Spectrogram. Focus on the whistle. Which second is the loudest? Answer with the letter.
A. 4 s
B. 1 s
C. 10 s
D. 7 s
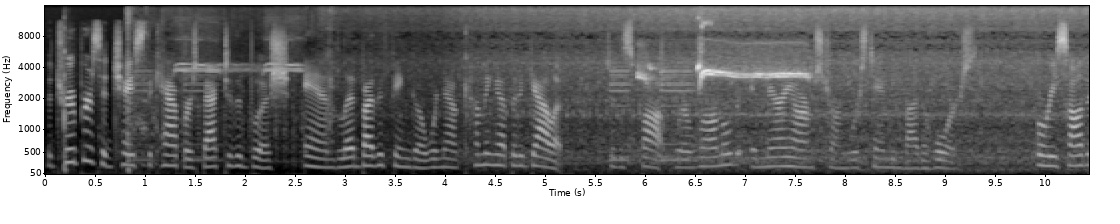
D.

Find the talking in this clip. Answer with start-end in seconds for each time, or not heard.
0.0-9.3, 9.9-10.3.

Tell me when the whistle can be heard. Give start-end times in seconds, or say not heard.
0.1-2.6, 5.9-7.7.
